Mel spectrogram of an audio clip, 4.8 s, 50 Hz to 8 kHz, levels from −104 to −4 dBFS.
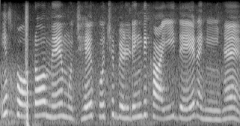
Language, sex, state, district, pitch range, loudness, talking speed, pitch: Hindi, female, Madhya Pradesh, Katni, 245-295 Hz, -19 LUFS, 125 wpm, 270 Hz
